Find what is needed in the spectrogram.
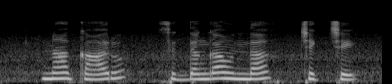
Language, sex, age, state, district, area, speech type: Telugu, female, 18-30, Andhra Pradesh, Kakinada, urban, read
